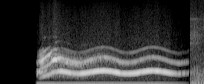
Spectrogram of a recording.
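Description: A wolf howl: one long call that rises at the start, then wavers slowly up and down, starting about a second in and fading out near the end.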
